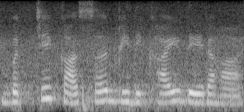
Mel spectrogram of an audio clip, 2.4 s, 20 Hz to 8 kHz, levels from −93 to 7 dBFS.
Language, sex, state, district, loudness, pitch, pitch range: Hindi, female, Punjab, Pathankot, -15 LUFS, 205 Hz, 195-220 Hz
